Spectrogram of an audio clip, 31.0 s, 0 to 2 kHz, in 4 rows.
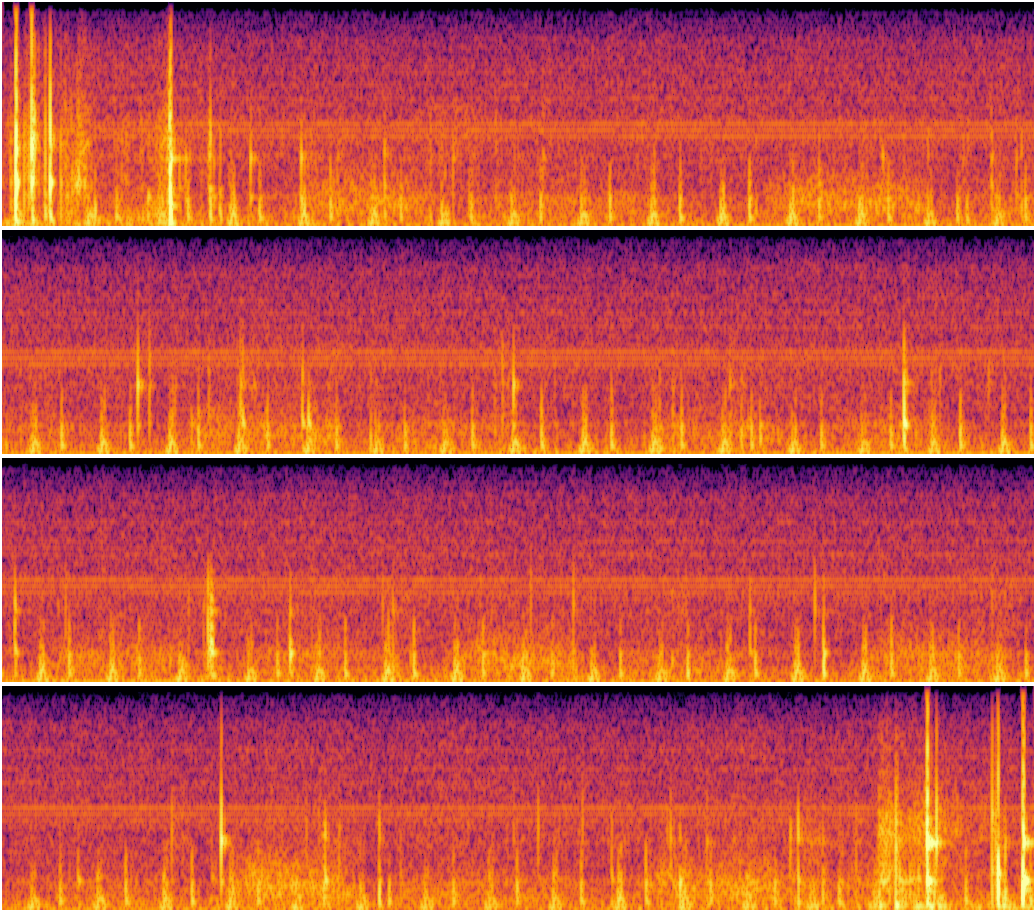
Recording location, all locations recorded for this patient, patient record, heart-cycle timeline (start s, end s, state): pulmonary valve (PV)
pulmonary valve (PV)+tricuspid valve (TV)+mitral valve (MV)
#Age: nan
#Sex: Female
#Height: nan
#Weight: nan
#Pregnancy status: True
#Murmur: Absent
#Murmur locations: nan
#Most audible location: nan
#Systolic murmur timing: nan
#Systolic murmur shape: nan
#Systolic murmur grading: nan
#Systolic murmur pitch: nan
#Systolic murmur quality: nan
#Diastolic murmur timing: nan
#Diastolic murmur shape: nan
#Diastolic murmur grading: nan
#Diastolic murmur pitch: nan
#Diastolic murmur quality: nan
#Outcome: Normal
#Campaign: 2014 screening campaign
0.00	2.08	unannotated
2.08	2.22	diastole
2.22	2.34	S1
2.34	2.46	systole
2.46	2.54	S2
2.54	2.76	diastole
2.76	2.86	S1
2.86	2.98	systole
2.98	3.06	S2
3.06	3.26	diastole
3.26	3.38	S1
3.38	3.50	systole
3.50	3.60	S2
3.60	3.78	diastole
3.78	3.90	S1
3.90	4.02	systole
4.02	4.12	S2
4.12	4.32	diastole
4.32	4.42	S1
4.42	4.54	systole
4.54	4.64	S2
4.64	4.84	diastole
4.84	4.96	S1
4.96	5.06	systole
5.06	5.16	S2
5.16	5.36	diastole
5.36	5.48	S1
5.48	5.60	systole
5.60	5.68	S2
5.68	5.88	diastole
5.88	6.00	S1
6.00	6.12	systole
6.12	6.20	S2
6.20	6.40	diastole
6.40	6.52	S1
6.52	6.62	systole
6.62	6.72	S2
6.72	6.90	diastole
6.90	7.02	S1
7.02	7.16	systole
7.16	7.26	S2
7.26	7.42	diastole
7.42	7.54	S1
7.54	7.66	systole
7.66	7.76	S2
7.76	7.94	diastole
7.94	8.06	S1
8.06	8.16	systole
8.16	8.26	S2
8.26	8.46	diastole
8.46	8.56	S1
8.56	8.70	systole
8.70	8.78	S2
8.78	8.96	diastole
8.96	9.08	S1
9.08	9.20	systole
9.20	9.28	S2
9.28	9.50	diastole
9.50	9.60	S1
9.60	9.70	systole
9.70	9.80	S2
9.80	9.98	diastole
9.98	10.12	S1
10.12	10.22	systole
10.22	10.32	S2
10.32	10.50	diastole
10.50	10.62	S1
10.62	10.74	systole
10.74	10.82	S2
10.82	11.02	diastole
11.02	11.12	S1
11.12	11.26	systole
11.26	11.34	S2
11.34	11.54	diastole
11.54	11.66	S1
11.66	11.78	systole
11.78	11.86	S2
11.86	12.06	diastole
12.06	12.18	S1
12.18	12.30	systole
12.30	12.38	S2
12.38	12.60	diastole
12.60	12.72	S1
12.72	12.82	systole
12.82	12.90	S2
12.90	13.12	diastole
13.12	13.22	S1
13.22	13.34	systole
13.34	13.44	S2
13.44	13.64	diastole
13.64	13.74	S1
13.74	13.88	systole
13.88	13.96	S2
13.96	14.16	diastole
14.16	14.28	S1
14.28	14.46	systole
14.46	14.56	S2
14.56	14.70	diastole
14.70	14.80	S1
14.80	14.92	systole
14.92	15.00	S2
15.00	15.22	diastole
15.22	30.96	unannotated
